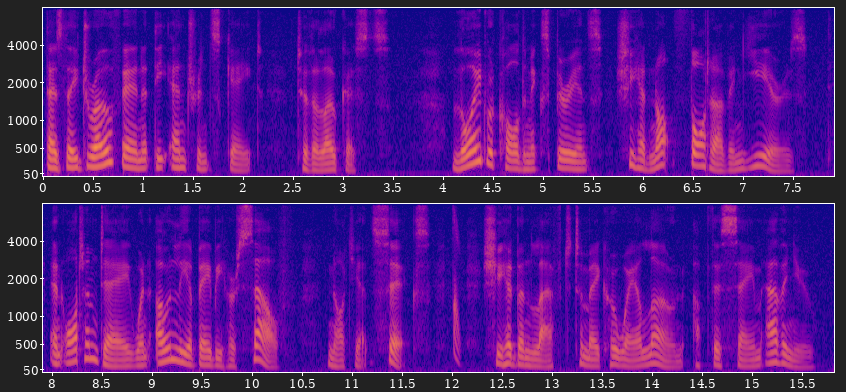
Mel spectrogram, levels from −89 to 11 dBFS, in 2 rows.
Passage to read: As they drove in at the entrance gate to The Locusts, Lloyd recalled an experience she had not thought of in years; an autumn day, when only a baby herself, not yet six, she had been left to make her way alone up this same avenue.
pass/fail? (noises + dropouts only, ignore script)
fail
